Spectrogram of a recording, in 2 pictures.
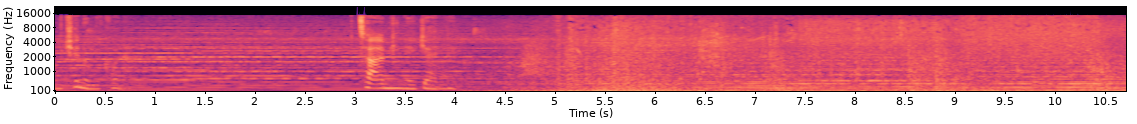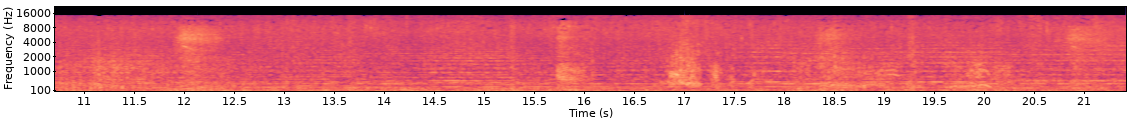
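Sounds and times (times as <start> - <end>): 
speech: 0.2 - 0.8, 3.1 - 4.1
steady heavy rain pouring down: 4.3 - 21.4
deep rumbling thunder with a bright crack: 4.4 - 21.4.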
